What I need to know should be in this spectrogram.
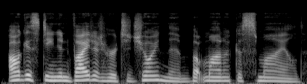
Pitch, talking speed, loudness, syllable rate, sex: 165 Hz, 175 wpm, -19 LUFS, 5.9 syllables/s, female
